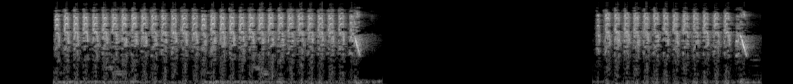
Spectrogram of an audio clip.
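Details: Drongo producing long, harsh buzzy rattles made of fast regular pulses, the first over three seconds long, each closing with a downward sweeping note.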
